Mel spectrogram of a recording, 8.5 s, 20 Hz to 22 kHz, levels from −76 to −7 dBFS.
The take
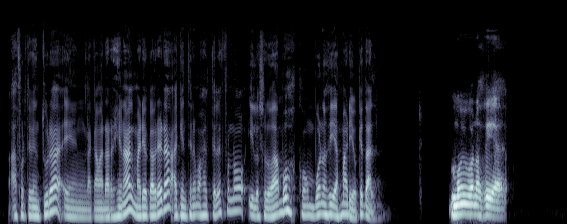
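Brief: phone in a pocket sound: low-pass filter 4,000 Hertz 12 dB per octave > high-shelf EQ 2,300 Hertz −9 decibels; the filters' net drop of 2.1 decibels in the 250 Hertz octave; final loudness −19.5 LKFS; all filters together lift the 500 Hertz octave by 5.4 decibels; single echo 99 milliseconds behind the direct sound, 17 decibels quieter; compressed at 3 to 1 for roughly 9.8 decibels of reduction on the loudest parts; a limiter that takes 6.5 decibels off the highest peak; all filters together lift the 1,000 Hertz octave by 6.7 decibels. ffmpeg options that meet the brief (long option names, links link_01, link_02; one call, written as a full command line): ffmpeg -i in.wav -af "equalizer=frequency=250:width_type=o:gain=-5,equalizer=frequency=500:width_type=o:gain=6,equalizer=frequency=1000:width_type=o:gain=9,acompressor=threshold=-20dB:ratio=3,alimiter=limit=-13dB:level=0:latency=1,lowpass=4000,highshelf=frequency=2300:gain=-9,aecho=1:1:99:0.141,volume=7dB" out.wav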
